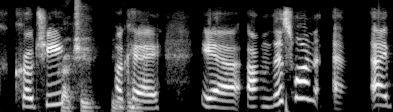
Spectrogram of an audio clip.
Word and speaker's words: Croce: I don't know how to pronounce his name, last name. Like, I think it's Cro Croce, Croce? Croce.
